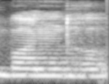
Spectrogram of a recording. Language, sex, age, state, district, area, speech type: Bengali, female, 18-30, West Bengal, Purulia, urban, read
